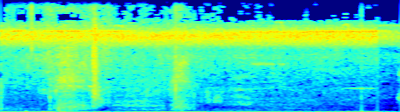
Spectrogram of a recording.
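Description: Steady high-pitched insect chirring, like crickets, over a low rumble, with a few faint soft rustles.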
